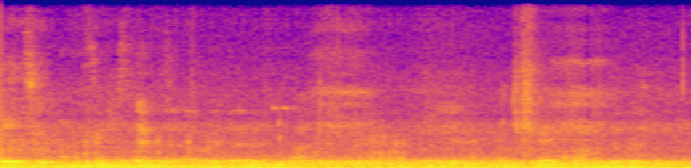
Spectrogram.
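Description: A steady low rumble with faint, indistinct voices.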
